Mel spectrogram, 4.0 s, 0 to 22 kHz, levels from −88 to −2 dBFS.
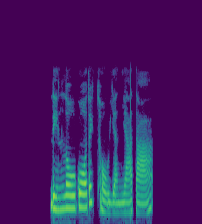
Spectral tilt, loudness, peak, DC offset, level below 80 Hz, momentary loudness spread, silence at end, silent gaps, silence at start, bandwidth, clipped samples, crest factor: -6 dB/octave; -24 LUFS; -6 dBFS; under 0.1%; -66 dBFS; 8 LU; 1 s; 1.88-1.93 s; 1 s; 7.4 kHz; under 0.1%; 18 dB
